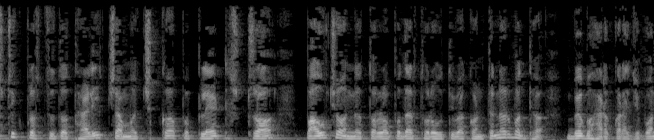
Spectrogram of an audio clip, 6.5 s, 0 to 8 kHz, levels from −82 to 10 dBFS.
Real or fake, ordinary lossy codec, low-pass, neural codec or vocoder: real; none; none; none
